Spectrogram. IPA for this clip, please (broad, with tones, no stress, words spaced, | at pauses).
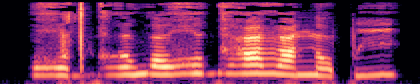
ʁʷʌ˨dɡʱʌ˧˥wɒ˧˥ ʁʷə˥ɡʱæ˥ ðˤɪ˧˥nɔ˨pi˧˥˧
